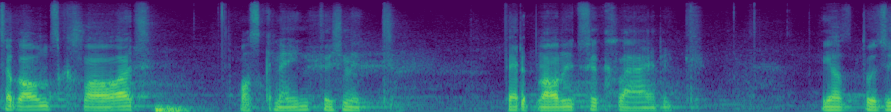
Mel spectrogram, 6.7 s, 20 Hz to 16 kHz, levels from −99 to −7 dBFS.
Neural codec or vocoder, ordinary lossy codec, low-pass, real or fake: codec, 32 kHz, 1.9 kbps, SNAC; Opus, 64 kbps; 14.4 kHz; fake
